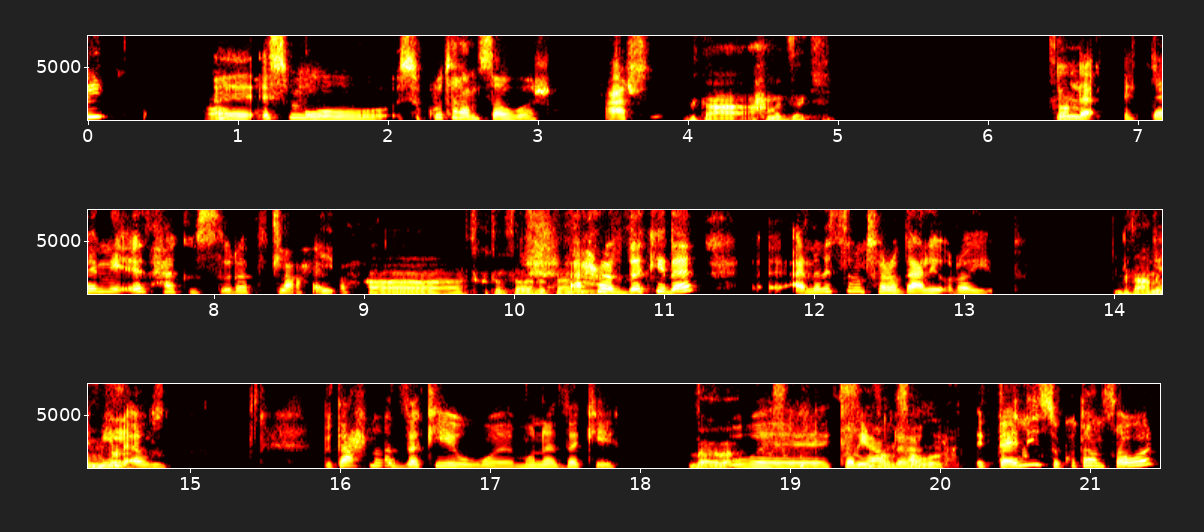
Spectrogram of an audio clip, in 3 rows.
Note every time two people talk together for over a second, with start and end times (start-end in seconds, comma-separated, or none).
18.6-20.1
